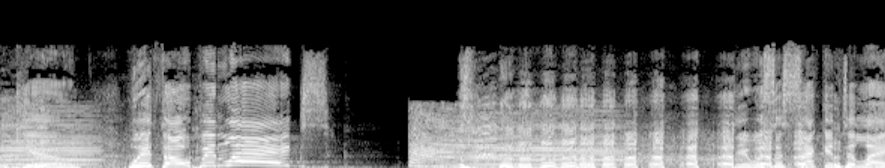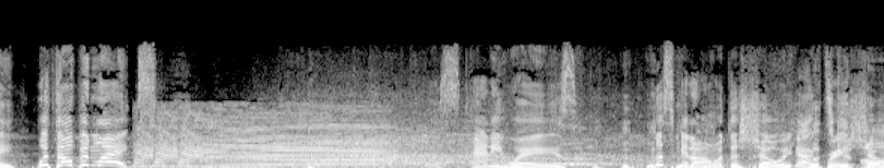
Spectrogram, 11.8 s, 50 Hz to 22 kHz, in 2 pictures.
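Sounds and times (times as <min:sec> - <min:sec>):
air horn sound effect blaring: 0:00.0 - 0:01.7, 0:02.7 - 0:05.6, 0:06.6 - 0:11.0
speech: 0:00.2 - 0:01.7, 0:03.0 - 0:07.3, 0:09.0 - 0:11.7
laughter: 0:03.1 - 0:07.0, 0:07.8 - 0:11.7.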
